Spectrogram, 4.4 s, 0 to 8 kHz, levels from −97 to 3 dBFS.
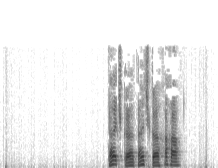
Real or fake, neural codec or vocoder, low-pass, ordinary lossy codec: real; none; 7.2 kHz; MP3, 24 kbps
